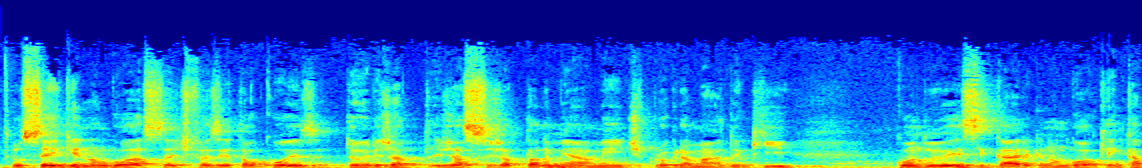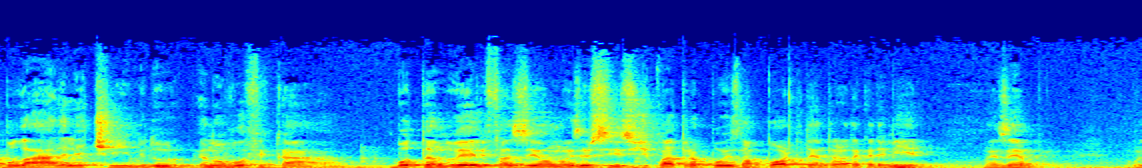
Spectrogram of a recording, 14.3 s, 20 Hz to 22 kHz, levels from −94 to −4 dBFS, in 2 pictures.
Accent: Brazilian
